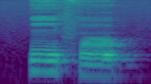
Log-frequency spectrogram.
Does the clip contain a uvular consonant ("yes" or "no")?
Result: no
